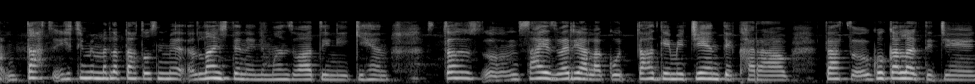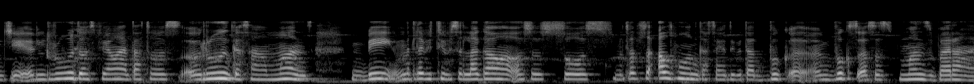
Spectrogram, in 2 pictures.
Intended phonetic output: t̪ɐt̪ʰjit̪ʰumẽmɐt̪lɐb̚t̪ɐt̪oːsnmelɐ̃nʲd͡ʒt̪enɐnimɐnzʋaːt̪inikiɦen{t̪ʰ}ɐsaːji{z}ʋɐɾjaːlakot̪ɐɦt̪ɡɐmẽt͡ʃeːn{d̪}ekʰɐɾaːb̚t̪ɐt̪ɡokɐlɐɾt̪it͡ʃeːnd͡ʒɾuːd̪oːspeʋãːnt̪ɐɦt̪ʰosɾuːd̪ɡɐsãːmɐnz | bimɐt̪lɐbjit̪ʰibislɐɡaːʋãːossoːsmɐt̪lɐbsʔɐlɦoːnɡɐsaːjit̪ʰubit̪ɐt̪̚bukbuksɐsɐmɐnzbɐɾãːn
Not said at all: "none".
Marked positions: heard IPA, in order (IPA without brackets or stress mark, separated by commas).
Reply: t̪, z, t̪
